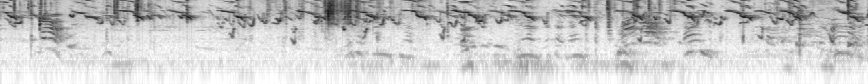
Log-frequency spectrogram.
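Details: Grey francolin (teetar) chicks calling together: a dense chorus of short, high, down-slurred peeps repeated rapidly and overlapping, with softer low clucking notes and scattered wing or handling noises underneath.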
